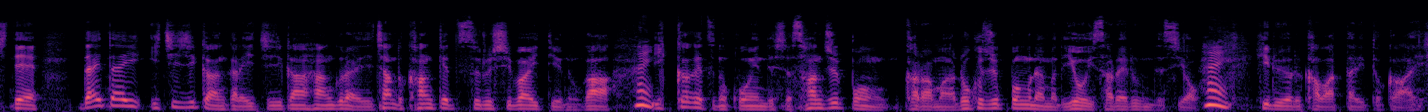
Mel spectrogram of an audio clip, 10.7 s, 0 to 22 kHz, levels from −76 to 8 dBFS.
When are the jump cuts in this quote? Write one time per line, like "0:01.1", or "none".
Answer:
0:06.7

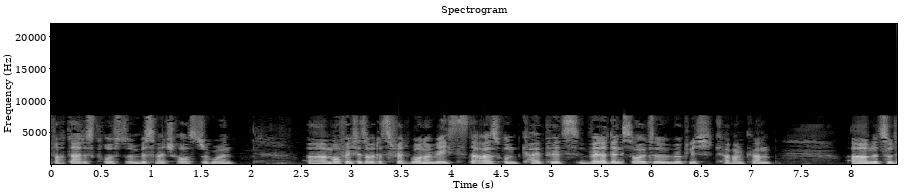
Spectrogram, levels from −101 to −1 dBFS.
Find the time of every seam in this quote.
0:02.8
0:05.7
0:06.6

